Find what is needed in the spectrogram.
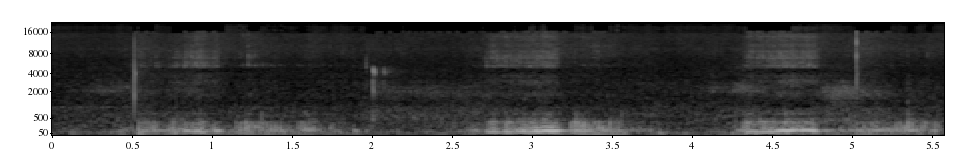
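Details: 4-month-old Labrador puppy asleep with an ear bud in her mouth: low, rumbling, uneven snores with soft fluttering over quiet room noise; ordinary sleep snoring.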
